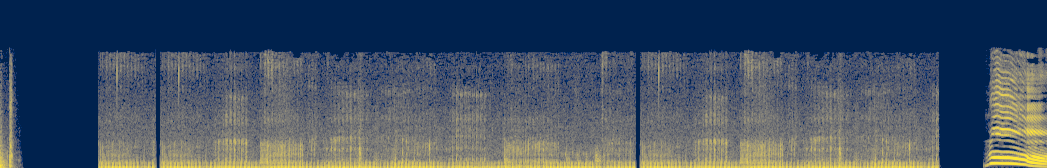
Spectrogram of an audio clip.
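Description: A cat purrs steadily.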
